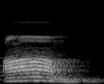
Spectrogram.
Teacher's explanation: जब आपने बोला आम, तो आपको आ बोलने में ज्यादा समय लगा, तो बड़ा हुआ नहीं हुआ, तो ये क्या हुआ, इससे दीर्घ हुआ, यानी कि 2 मात्रा का समय लग रहा है। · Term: दीर्घ स्वर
